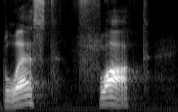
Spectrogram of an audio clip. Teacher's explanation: The ending sounds of blessed, flocked, is pronounced more like a T than a D.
